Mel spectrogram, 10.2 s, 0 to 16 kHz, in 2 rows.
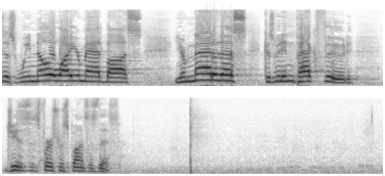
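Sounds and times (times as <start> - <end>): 
speech: 0.0 - 6.8
low steady room rumble: 0.0 - 10.1
hand slapping a head: 7.6 - 7.9.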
